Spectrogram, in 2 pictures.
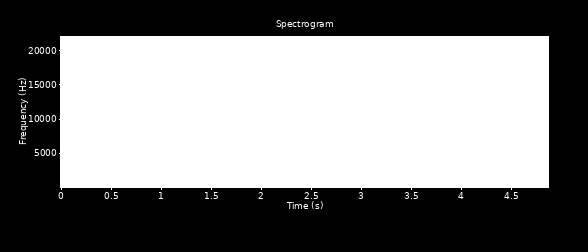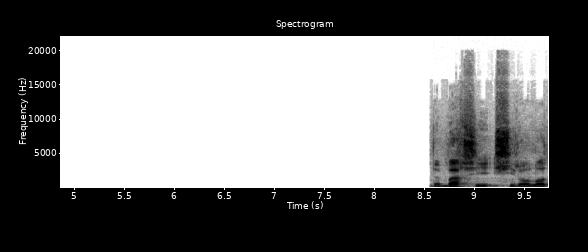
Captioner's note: no sounds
